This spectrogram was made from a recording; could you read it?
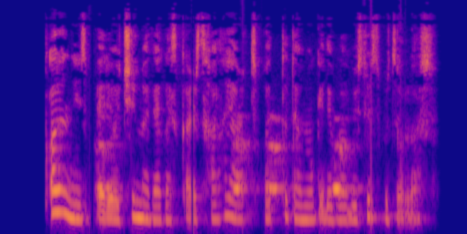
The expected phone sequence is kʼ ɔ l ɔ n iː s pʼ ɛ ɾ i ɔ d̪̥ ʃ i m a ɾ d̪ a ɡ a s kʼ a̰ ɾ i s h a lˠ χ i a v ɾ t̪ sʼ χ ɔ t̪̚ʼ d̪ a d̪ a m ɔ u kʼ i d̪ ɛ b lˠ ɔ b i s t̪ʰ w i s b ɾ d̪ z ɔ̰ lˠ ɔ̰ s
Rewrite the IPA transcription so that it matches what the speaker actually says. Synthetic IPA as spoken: kʼ ɔ l ɔ n iː s pʼ ɛ ɾ i ɔ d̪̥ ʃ i m a d̪ a ɡ a s kʼ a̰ ɾ i s χ a lˠ χ i a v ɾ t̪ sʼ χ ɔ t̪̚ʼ d̪ a d̪ a m ɔ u kʼ i d̪ ɛ b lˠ ɔ b i s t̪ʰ w i s b ɾ d̪ z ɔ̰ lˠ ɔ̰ s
